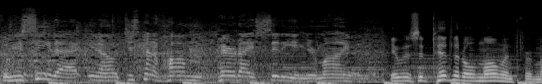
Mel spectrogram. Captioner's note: laughter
